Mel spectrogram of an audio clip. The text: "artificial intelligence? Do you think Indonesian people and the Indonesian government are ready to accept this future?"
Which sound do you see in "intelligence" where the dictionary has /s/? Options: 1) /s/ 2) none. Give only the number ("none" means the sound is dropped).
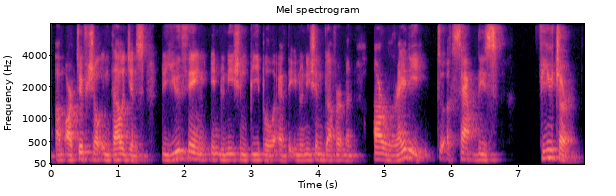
1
